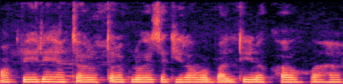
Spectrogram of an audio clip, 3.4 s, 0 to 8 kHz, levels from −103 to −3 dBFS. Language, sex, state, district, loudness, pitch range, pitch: Hindi, female, Uttar Pradesh, Hamirpur, -16 LUFS, 215-220 Hz, 215 Hz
